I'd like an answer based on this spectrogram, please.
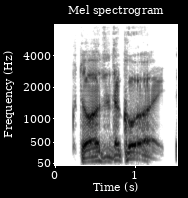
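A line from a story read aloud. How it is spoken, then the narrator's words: Big man barking. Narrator (Russian): рявкнул здоровяк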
